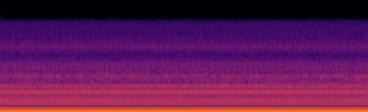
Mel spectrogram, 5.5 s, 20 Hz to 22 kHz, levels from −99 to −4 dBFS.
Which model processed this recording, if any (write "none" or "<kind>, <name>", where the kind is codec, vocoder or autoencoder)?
none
